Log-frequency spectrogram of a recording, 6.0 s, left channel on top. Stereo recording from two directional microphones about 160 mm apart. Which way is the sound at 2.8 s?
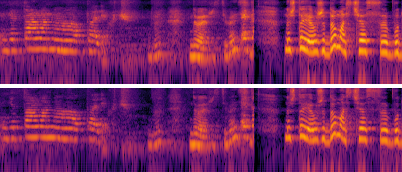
5° right (ahead or behind).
